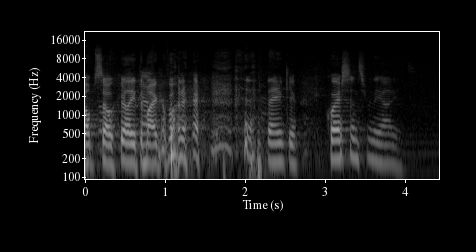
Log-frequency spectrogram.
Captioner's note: laughing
